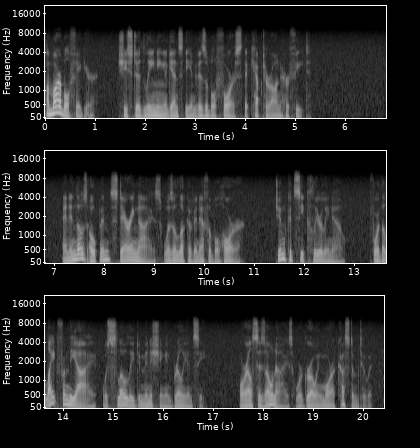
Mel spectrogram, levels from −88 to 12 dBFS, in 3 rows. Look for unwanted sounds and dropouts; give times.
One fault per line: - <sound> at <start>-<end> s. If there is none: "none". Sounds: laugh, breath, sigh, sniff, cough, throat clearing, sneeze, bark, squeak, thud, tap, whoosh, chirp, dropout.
none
